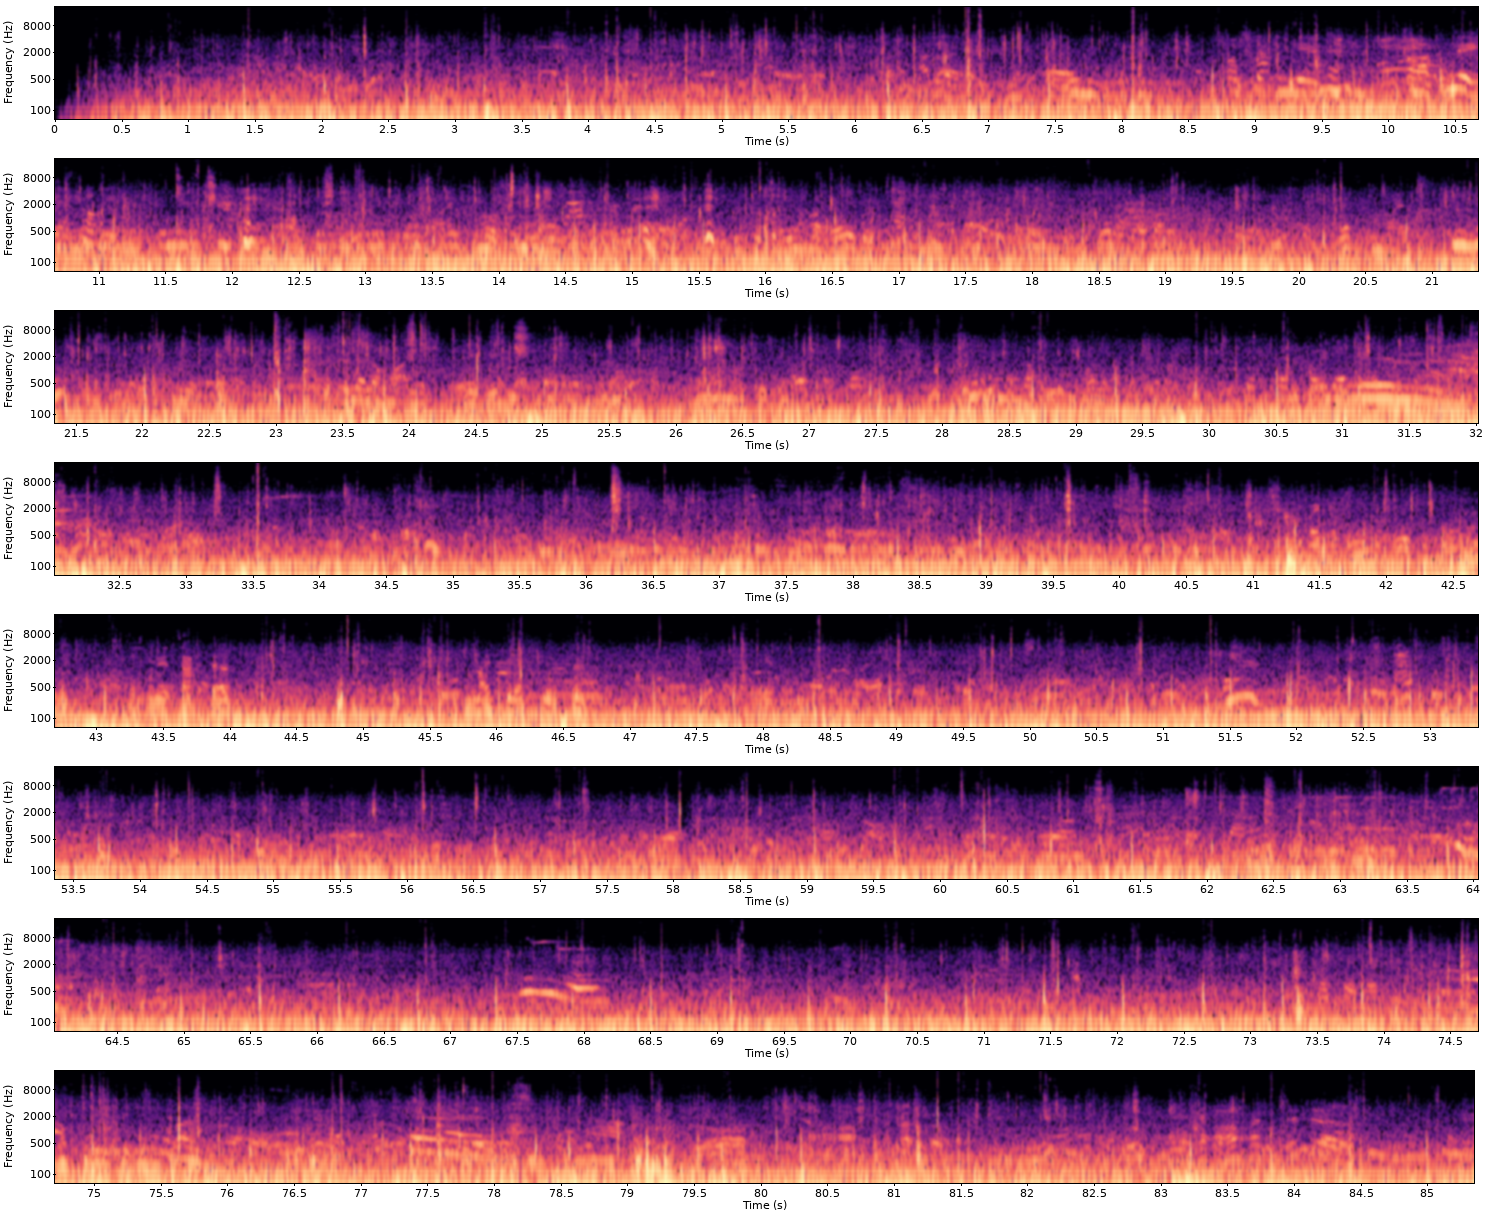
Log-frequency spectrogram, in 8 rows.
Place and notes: {
  "title": "Spreepark, Plänterwald, Berlin, Germany - walking, asphalt road",
  "date": "2015-09-06 17:38:00",
  "description": "steps, winds, people passing by\nSonopoetic paths Berlin",
  "latitude": "52.48",
  "longitude": "13.49",
  "altitude": "34",
  "timezone": "Europe/Berlin"
}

